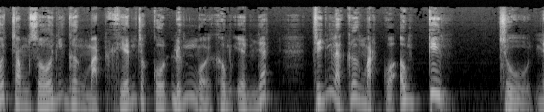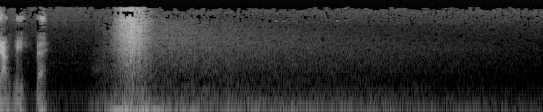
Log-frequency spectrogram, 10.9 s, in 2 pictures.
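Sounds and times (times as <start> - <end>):
speech: 0.0 - 6.0
lightning strike crack effect in an audio drama: 6.4 - 9.8
low thunder rumble: 6.4 - 10.8.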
